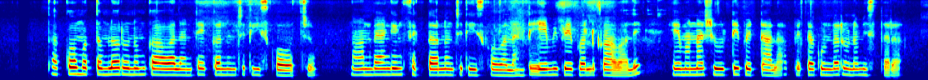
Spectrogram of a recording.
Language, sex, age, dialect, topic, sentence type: Telugu, male, 31-35, Telangana, banking, question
